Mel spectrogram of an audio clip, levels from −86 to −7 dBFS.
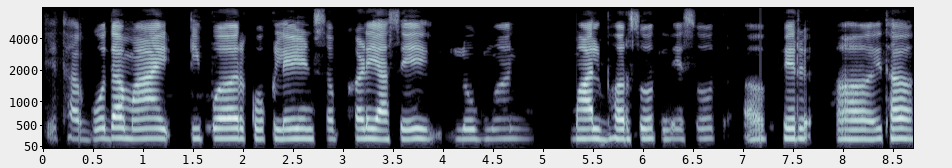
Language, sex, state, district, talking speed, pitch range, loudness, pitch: Halbi, female, Chhattisgarh, Bastar, 125 wpm, 205-215 Hz, -22 LUFS, 210 Hz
